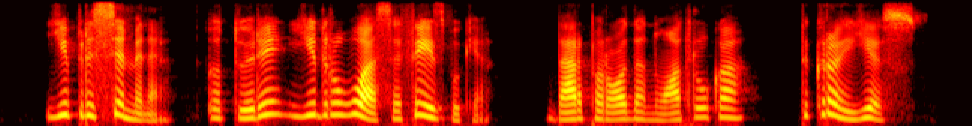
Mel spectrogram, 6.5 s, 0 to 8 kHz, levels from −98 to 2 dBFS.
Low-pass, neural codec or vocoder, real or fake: 7.2 kHz; codec, 16 kHz, 2 kbps, FunCodec, trained on LibriTTS, 25 frames a second; fake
